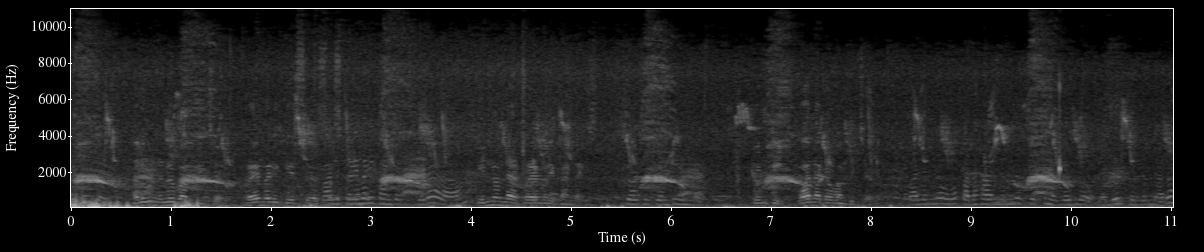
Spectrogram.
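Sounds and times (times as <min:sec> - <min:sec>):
crows cawing: 0:00.0 - 0:01.6, 0:03.0 - 0:04.1, 0:05.6 - 0:07.6, 0:09.4 - 0:10.8
people talking faintly: 0:00.4 - 0:11.0.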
